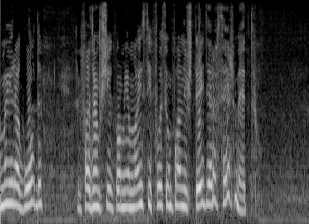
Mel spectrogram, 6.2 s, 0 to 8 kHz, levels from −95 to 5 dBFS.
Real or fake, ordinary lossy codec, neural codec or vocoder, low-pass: fake; none; codec, 16 kHz, 8 kbps, FreqCodec, larger model; none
